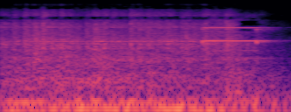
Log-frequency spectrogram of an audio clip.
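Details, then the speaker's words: Automatic garage door after resetting the down limit: motor hums steadily closing, no bang or thump at the bottom, door resting on seal; normal garage door closing, no slam. "no bang it's not thumping on the ground"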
